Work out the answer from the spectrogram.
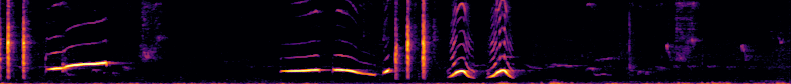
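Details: White-rumped shama kept in a cage, singing to fire up other birds for competitive singing: a few separated whistled phrases, rising then falling, and two quick downward-curving notes, with low background rumble.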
